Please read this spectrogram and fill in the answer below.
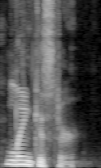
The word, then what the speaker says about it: Lancaster: Lancaster? Right. – Lancaster? – That's sure. How they say it there.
